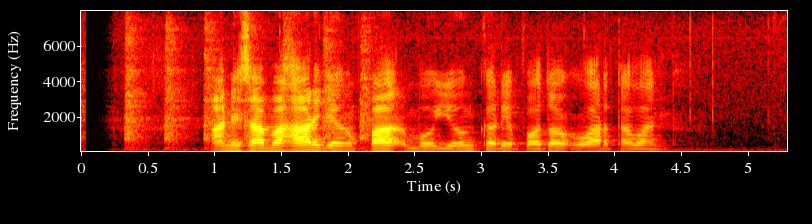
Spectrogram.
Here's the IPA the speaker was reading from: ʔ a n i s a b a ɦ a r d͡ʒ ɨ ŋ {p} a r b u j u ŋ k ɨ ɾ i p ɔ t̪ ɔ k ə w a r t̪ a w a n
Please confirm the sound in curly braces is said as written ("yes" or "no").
yes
